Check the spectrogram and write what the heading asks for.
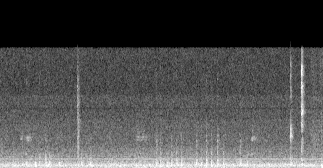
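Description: Low steady electrical hum from bench equipment, with a few faint ticks and a sharper click about one and a half seconds in and another near the end.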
